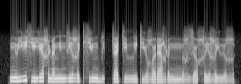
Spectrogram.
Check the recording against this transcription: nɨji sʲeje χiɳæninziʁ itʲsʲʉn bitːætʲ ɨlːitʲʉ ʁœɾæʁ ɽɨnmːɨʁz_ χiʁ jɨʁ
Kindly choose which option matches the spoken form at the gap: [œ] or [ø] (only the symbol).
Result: œ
